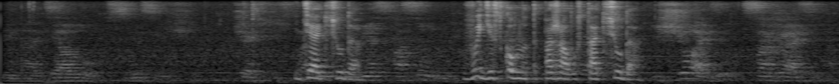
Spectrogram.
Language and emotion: Russian, angry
